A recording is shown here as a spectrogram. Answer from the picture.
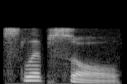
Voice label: "slipsole", words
